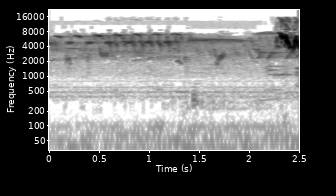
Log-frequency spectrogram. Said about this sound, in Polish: Głos kontaktowy pliszki siwej to żywe, jednosylabowe ćwierkanie.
